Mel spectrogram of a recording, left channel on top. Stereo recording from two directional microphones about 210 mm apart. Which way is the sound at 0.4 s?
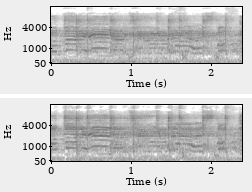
40° right (ahead or behind).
